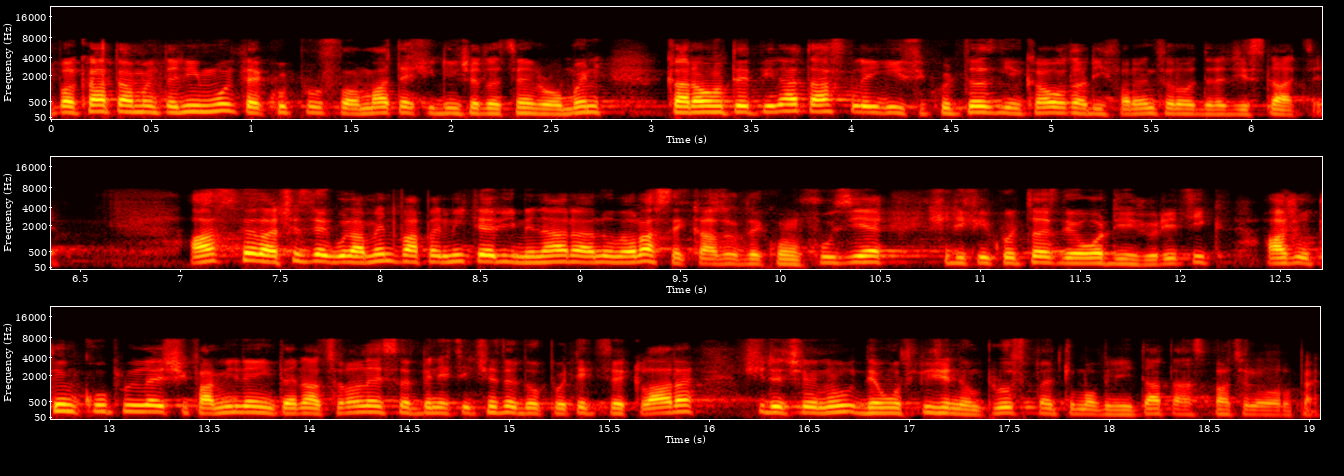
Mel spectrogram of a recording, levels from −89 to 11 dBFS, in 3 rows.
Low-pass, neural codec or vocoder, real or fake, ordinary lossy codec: none; codec, 16 kHz, 2 kbps, X-Codec, HuBERT features, trained on balanced general audio; fake; none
